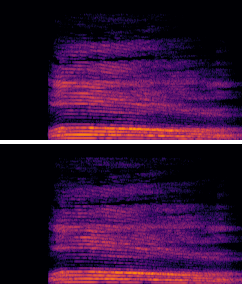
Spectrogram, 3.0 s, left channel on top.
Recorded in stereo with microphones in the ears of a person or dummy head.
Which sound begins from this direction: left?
A shout, at 0.6 s.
